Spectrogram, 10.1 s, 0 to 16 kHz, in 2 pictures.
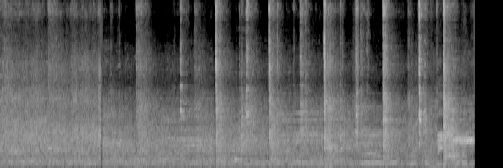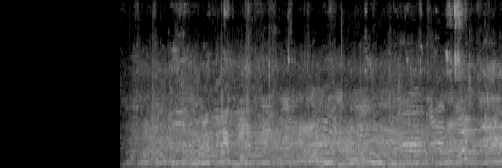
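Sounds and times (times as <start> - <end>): crowd chatter: 0.0 - 4.8, 6.2 - 10.0.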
